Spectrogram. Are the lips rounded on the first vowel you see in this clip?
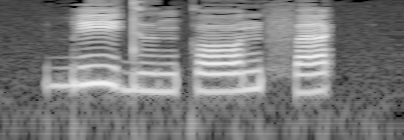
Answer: no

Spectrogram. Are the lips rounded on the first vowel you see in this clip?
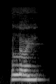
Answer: no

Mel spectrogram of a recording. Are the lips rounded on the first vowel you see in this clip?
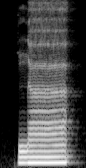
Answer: no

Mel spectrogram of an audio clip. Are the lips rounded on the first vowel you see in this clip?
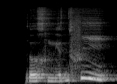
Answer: yes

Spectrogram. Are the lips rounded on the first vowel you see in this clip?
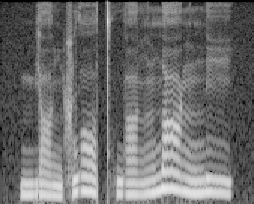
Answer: no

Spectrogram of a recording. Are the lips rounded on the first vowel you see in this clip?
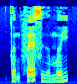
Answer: no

